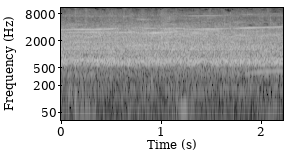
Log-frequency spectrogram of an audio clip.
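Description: Stadium crowd noise: a steady din of many voices in the stands.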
